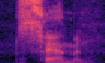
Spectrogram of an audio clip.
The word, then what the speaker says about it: salmon: Just pretend the L's not even there. Salmon. Yeah. I know you want to hit that L, don't you? I do. I know. Because it's in there. It's how you spell it. It is in there. So it's silent L. Salmon.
